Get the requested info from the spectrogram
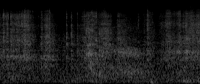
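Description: A sheet of paper rustling and crinkling as it is handled and folded by hand, with small irregular crackles.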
